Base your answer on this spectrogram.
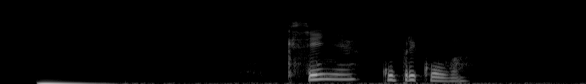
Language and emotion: Russian, neutral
